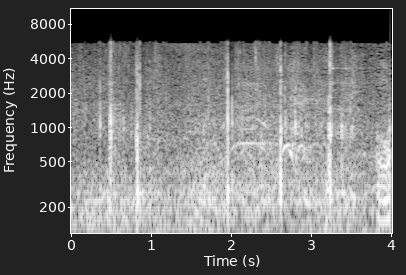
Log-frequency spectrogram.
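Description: Tennis rally on a clay court: a string of sharp racket-on-ball hits and bounces, roughly one every second or so, over a steady crowd background.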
